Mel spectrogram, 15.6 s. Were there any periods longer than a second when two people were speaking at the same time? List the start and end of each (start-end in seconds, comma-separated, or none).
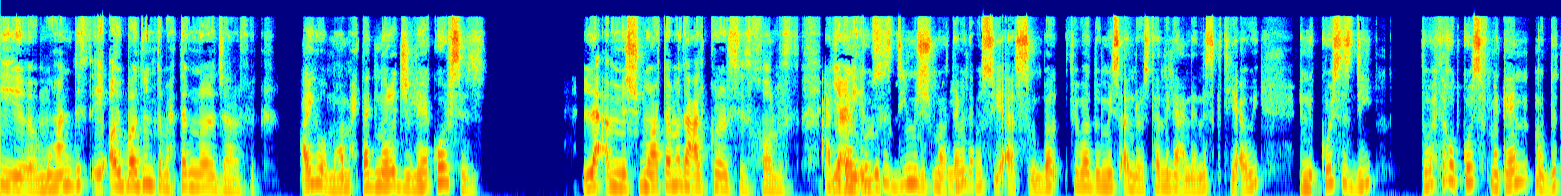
8.2-9.7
